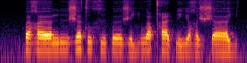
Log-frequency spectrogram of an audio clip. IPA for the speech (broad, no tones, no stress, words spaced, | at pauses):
pɐʁɐːŋɨː ʒɐtu xɨpɵːʒeʎuː qʰipilʲuʁɨʒ ʃɐːʎ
